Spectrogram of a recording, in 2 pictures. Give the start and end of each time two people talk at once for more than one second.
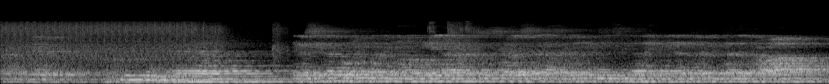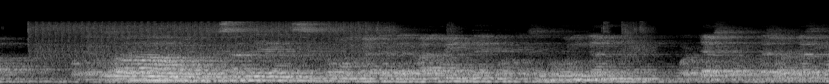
9.2-11.3

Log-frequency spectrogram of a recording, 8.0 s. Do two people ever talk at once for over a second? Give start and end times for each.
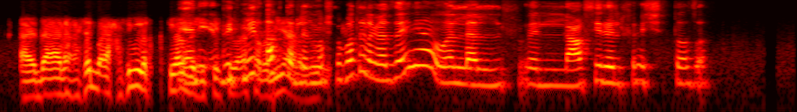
1.8-3.3

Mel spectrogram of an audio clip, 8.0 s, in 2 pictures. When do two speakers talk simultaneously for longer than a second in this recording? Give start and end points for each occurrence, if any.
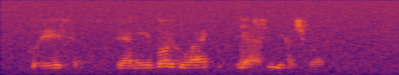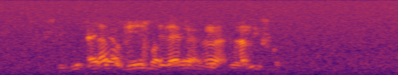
4.9-6.5

